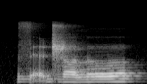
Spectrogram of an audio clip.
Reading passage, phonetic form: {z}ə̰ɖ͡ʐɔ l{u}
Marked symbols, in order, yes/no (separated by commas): yes, no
